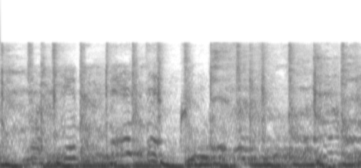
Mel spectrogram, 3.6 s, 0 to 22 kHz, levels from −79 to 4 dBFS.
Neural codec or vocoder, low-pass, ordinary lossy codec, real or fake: codec, 16 kHz, 2 kbps, FreqCodec, larger model; none; none; fake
